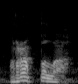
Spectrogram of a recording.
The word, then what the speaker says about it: Rapala: Rapala. That's how I was told it was pronounced, which is a fishing lure with the little hooks on the bottom.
